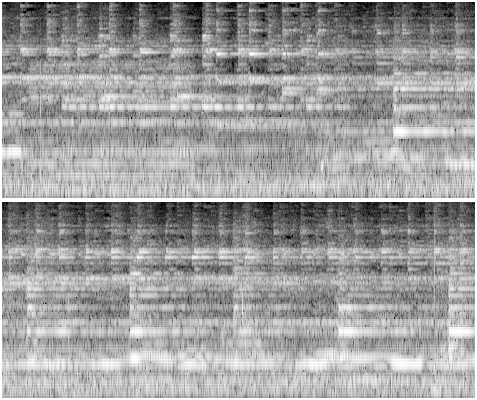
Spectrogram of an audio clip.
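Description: Bells ringing: several long ringing tones overlap, new ones coming in one after another, over a steady jingling beat.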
